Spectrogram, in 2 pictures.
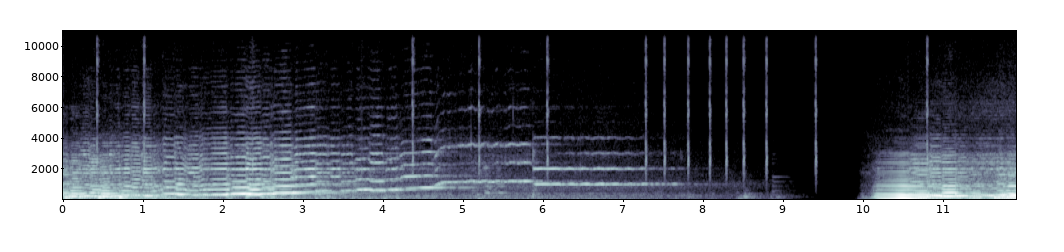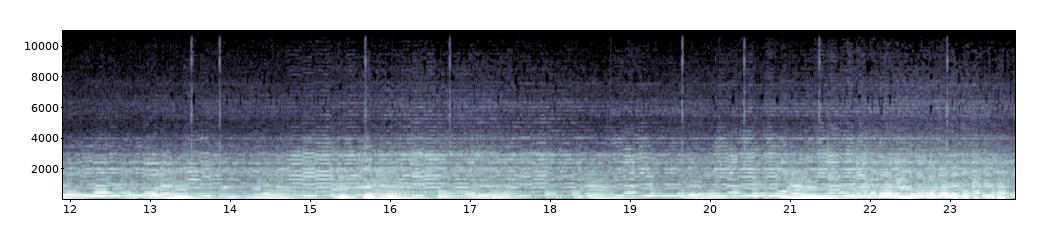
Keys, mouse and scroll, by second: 1.5 scroll up 1, 2.3-2.9 scroll down 1, 3.2 scroll up 1, 15.6 alt+click.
